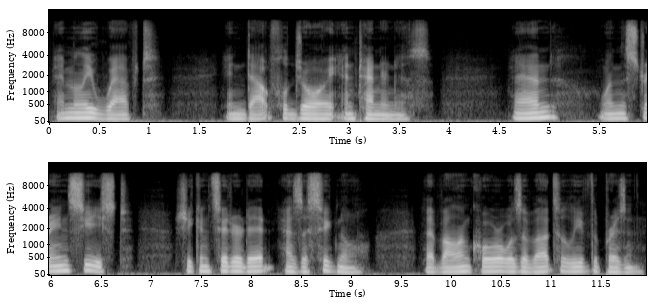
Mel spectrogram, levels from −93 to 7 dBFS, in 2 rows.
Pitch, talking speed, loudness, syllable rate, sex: 110 Hz, 130 wpm, -19 LUFS, 4.6 syllables/s, male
